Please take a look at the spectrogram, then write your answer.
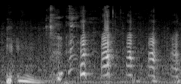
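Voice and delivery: high, real laugh; burst of laughter. Real, not acted. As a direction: crack up at the players. GM laughs at players pressing everything.

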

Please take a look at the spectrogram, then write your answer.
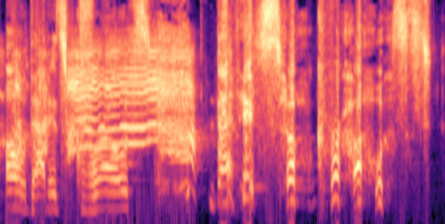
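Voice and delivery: slow, laughing groan of disgust. Real, not acted. Cohost laughs in disgust at the joke.

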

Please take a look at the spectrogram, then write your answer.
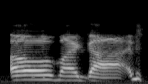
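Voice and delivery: long drawn-out, amazed reliving of shock; stunned exclamation. Retold or imitated. Guest retelling her reaction to Tyler Perry's call, stunned and drawn out. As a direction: stretch each word out slowly in disbelief.

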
